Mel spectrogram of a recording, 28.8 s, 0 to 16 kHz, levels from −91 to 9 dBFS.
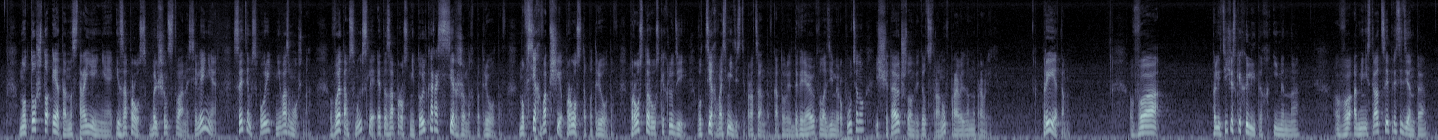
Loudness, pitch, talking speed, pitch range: -27 LUFS, 105 Hz, 115 wpm, 95-130 Hz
